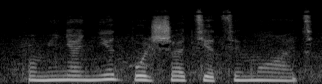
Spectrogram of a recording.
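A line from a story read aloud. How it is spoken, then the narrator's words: Sad child's voice. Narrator (Russian): печально ответил мальчик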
